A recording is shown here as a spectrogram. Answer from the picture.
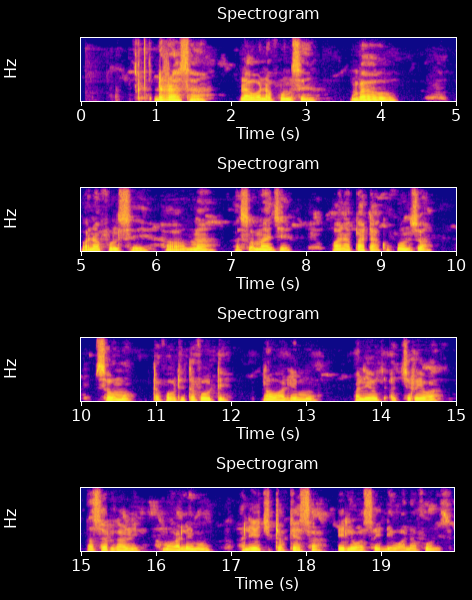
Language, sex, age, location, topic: Swahili, male, 18-24, Nakuru, education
